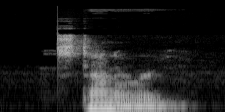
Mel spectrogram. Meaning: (adjective) Of or pertaining to tin mining, especially in Cornwall; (noun) A tin mine or tinworks
- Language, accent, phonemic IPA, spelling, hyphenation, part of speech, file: English, Southern England, /ˈstænəɹi/, stannary, stan‧na‧ry, adjective / noun, LL-Q1860 (eng)-stannary.wav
